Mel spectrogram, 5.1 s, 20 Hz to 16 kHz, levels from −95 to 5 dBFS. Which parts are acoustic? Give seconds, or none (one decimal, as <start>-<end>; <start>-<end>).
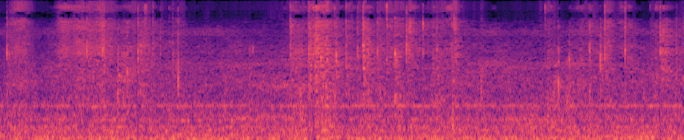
none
